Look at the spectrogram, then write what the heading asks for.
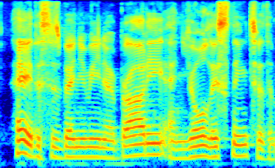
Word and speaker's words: Bradi: y Sydney Australia well Brady is that how you pronounced your surname that is correct yeah um y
